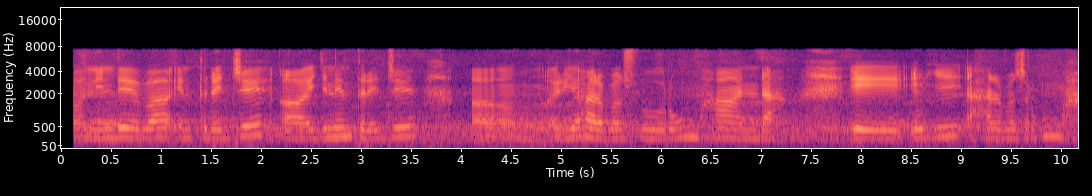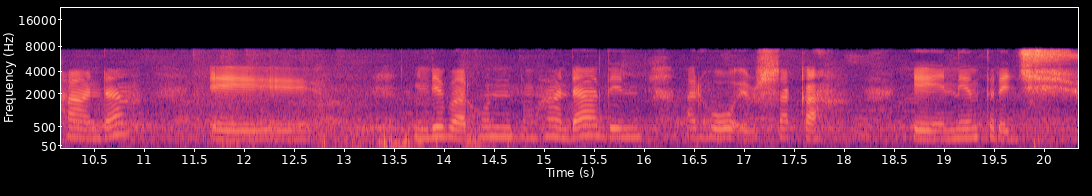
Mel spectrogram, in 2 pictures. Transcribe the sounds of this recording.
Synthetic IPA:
niːnde̞ːβaḛntuɾeɟe̞ | eɟineːntuɾeɟe | ḛɾjaɦaɾuβaʒuɾɡumuhaːnda | eeɾjiahaɾuβaʒuɾɡumuhaːnda | e | niːnde̞ːβahaɾiɦo̞namuɦaːndaðe | haɾiɦo̞eβiʃaka | eneːnteɾeɟe

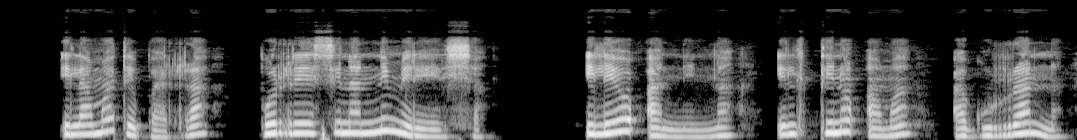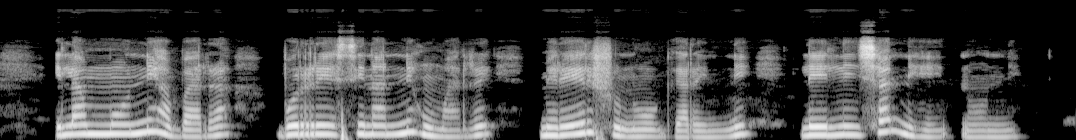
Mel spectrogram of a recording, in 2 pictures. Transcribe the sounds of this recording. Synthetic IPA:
ʔɪlɐmɐt̪ɛbɐrːɐ | b̥ɔrːe̞ːsːɪnɐnːɪmɛɾe̞ːɾʃɐ | ʔɪlɛjɔʔɐnːɪnːɐ | ɪlt̪ːɪnɔʔɐmɐ | ʔːɡʊrːɐnːɐ | ɪlɐmːo̞ːnːɪhɐbɐrːɐ | bɔrːe̞ːsːɪnɐnːɪɦʊmɐrːɛ | mɛɾe̞ːɾʃʊnoːɡɐɾɪnːɪ | le̞ːlːɪnʃɐnːɪɦeːnːoːnːɪ

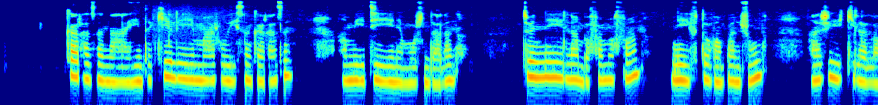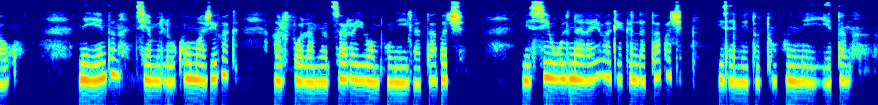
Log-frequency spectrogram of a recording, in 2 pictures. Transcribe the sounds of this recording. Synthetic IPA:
kaɾazanəent̪əkʰelimaɾuisaŋkaɾazan | amid̪ienamuzund̪alanə̥ | t͡sunilambəfamafanə̥ | nifi̥t̪ovampaɳɖ͡ʐunə̥ | aɾikʰilalaw | nient̪anə̥d̪̥iamilokumaɾevakə̥ | aɾiv̥olaminət͡saɾəiwambunilat̪abaʈ͡ʂə̥ | misiulunaɾaewakakinilat̪abaʈ͡ʂə̥ | izamet̪ut̪umpunːiet̪anə̥

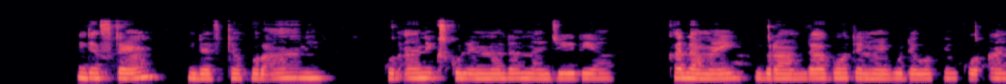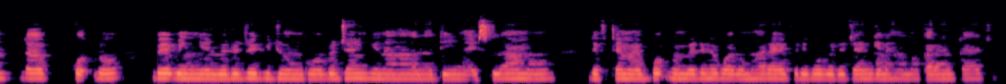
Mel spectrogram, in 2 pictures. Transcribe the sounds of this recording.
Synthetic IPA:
dɛftɛɔn | dɛftɛkuɾani | kuɾʔanikskulinːɔdanajd͡ʒɛɾija | kalamajbɾandaɡɔtɛlmajbudɛwokːinkɔɾʔanda | ɡ̥ɔɗːɔ | bɛɓiŋɡɛlbɛɗɔd͡ʒoɡid͡ʒunɡɔɗɔd͡ʒaŋɡinahaladinaislamaɔn | dɛftɛmajboɗːumbɛɗɔhɛbaɗumhaɾaɛbiɾibɔɓɛɗɔd͡ʒaŋɡinaɦamaɡaɾantad͡ʒi

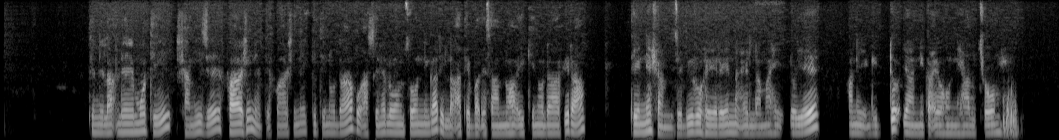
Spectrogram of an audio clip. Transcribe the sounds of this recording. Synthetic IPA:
t̪ɪnɪlɐʔneːmɔt̪ɪʃɐmɪzɛfaːʃɪnɛt̪ːɪfaːʃɪnɛkːɪt̪ɪnɔd̪aːfʊɐsɪnɛloːnsoːnːɪɡɐɾɪlɐʔɐt̪ɛbɐt̪ɛsɐnːɔhɐʔɪkːɪnɔd̪aːfɪɾɐ | t̪enːɛʃɐmɪzɛd̪ɪɾɔɦe̞ːɾe̞ːnːɐɛlːɐmɐhɛʔɔjeː | ɐnɪɡɪd̪ːɔʔjaːnːɪkɐʔehʊnːɪhɐlt͡ʃːo̞ːmɛ

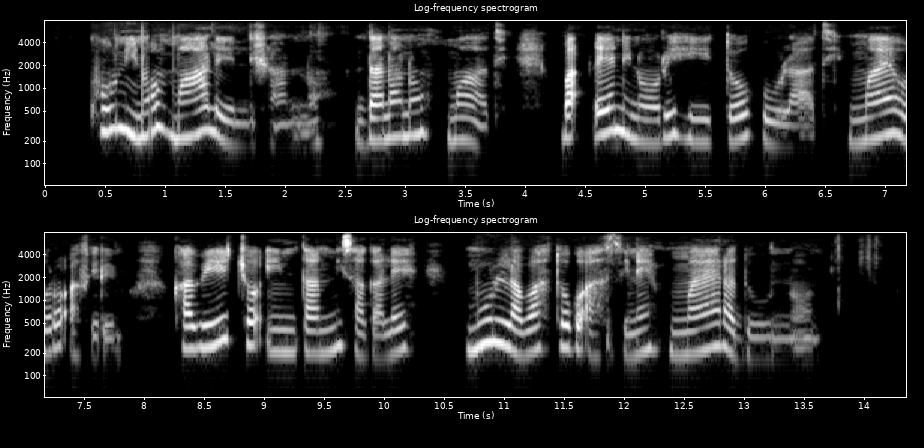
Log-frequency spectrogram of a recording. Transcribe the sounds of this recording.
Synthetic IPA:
kʰʊnɪnɔmaːle̞ːlːɪʃɐnːɔ | d̪ɐnɐnɔmaːt̪ɪ̥bɐɗːe̞ːnːɪnoːɾɪɦiːt̪ːo̞ːkuːla̰ːt̪ɪ̥mɐjɛhɔɾɔʔɐfɪɾɪnɔkʰɐbiːt͡ʃːɔʔɪnt̪ɐnːɪsɐɡɐlɛ | mʊlːɐwɐt̪ɔɡɔ̰ʔɐsːɪnɛmɐjɐɾɐd̪uːnːo̰ːn

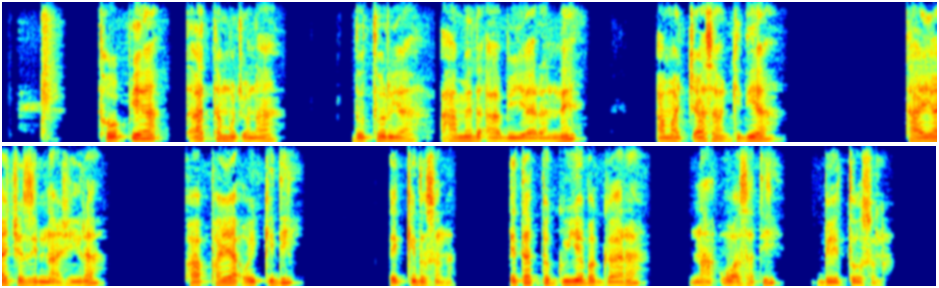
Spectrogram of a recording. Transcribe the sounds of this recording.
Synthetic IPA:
t̪ʰo̞ːpʼːɪjat̪ʼaːt̪ːɐmɔt͡ʃʼɔna | d̪ɔt̪ːɔɾɪja | hɐmɛd̪ɐʔaːbɪjːaːɾɐnːɛ | ɐmɐt͡ʃʼːaːsɐɡɪd̪ɪja | t̪aːjaːt͡ʃːɔzɪnːaːʃiːɾɐ | pʰaːpʰːɐjaːʔɔjkʼːɪd̪ɪ | ɛkʼːɪd̪ɔsɔnɐ | ʔɛt̪ɐpːɛɡʊjːɛbɐɡːaːɾɐ | naːʔʊɐs̬ɐt̪ɪ | be̞ːt̪ːo̞ːsɔnɐ̥

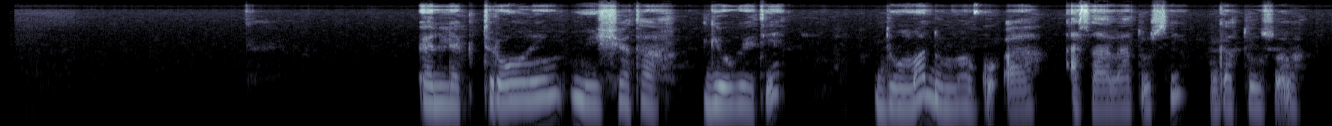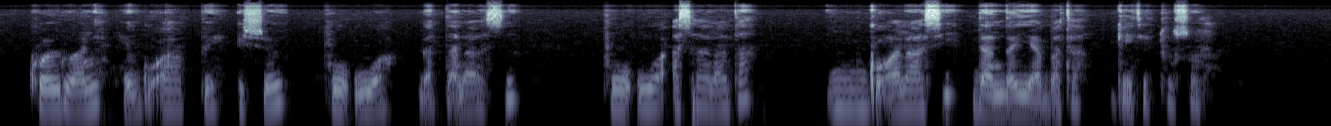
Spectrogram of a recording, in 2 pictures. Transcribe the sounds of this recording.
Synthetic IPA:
ʔɛlːɛkt̪ɪɾo̞ːnɪnmiːʃːɐt̪ɐ | ɡɪjo̞ːɡe̞ːt̪ɪ | d̪ʊmːɐd̪ʊmːɐɡɔʔaː | ʔɐsaːlɐt̪ʊsɪɡɐt̪ːoːsɔ̰nɐ | kʰɔjɾʊwɐnhɛɡɔ̰ʔaːpːɛɪsːɔj | pʰo̞ːʔʊwaɡɐt̪ːɐnaːsɪ | pʰo̞ːʔʊwaʔɐsaːnɐt̪ɐ | ɡɔʔɐnaːsɪd̪ɐnd̪ɐjɪjaːbɐt̪ɐɡe̞ːt̪ɛt̪ːo̞ːsɔnɐ̥

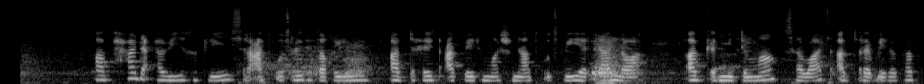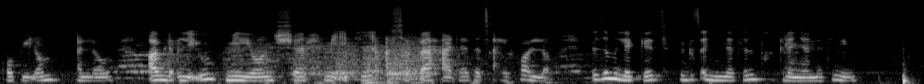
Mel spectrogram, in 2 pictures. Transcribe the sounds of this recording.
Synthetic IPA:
ʔaβħad̪ɐʕaβijxɨt̪lisɨɾʕa̰t̪kʷʼut̪ʼɾit̪ʰɐt̪ʰɐxiluʔaβd̪ɨħɾit̪ʕa̰bet̪ʰmaʃinat̪kʼut̪ʼɾijɛɾʔialːɐwa | ʔaβkʼɨd̪mid̪ɨmːasɐβat̪ʰa̰βt̪ʼɨɾɐbe̞t̪ʰat̪ʰat̪kʰo̞filo̞malːɐwuʔaβlɨʕliʔumilio̞nʃiħmḭʔt̪ʰiʕasːɐɾt̪ʰɐħad̪ɐt̪ʰɐt͡sʼaħifualːo̞ʔɨzimɨlɨɡːɨt̪ɾɨɡɨt͡sʼɐɲːɨnːɐt̪ʰɨnt̪ʰɨ̥xɨkːɨlɐɲːanːɐt̪ʰɨnijːu

